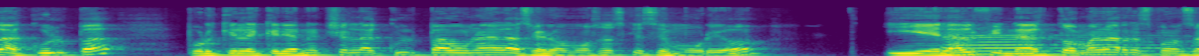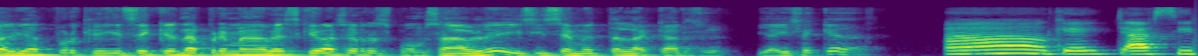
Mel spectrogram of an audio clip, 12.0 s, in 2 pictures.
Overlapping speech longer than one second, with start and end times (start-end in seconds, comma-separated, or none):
4.7-5.9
